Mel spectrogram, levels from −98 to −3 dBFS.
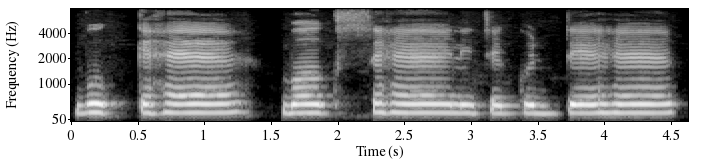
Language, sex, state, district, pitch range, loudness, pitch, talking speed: Hindi, female, Bihar, Jahanabad, 225-235 Hz, -16 LUFS, 230 Hz, 90 wpm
